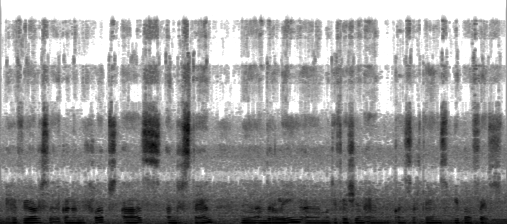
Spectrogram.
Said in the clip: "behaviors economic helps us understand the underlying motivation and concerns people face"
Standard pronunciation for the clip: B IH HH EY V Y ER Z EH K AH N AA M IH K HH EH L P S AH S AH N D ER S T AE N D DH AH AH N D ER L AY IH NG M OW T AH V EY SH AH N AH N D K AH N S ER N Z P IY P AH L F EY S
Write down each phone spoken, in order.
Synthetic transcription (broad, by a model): B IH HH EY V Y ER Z EH K AH N AA M IH K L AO P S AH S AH N D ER S T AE N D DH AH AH N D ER L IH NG M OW T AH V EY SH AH N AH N K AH N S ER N S P IY P AH L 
